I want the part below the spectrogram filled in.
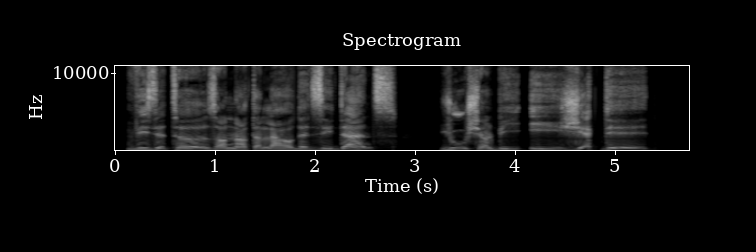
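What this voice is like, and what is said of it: Snapping voice with French accent. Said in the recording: “the man snapped ... He had an accent. French, maybe. He pronounced his J like in Jacques.”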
